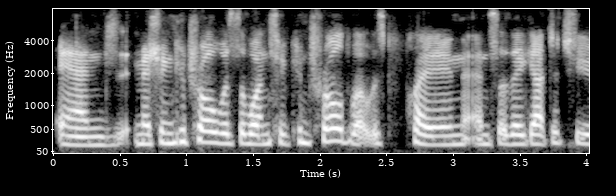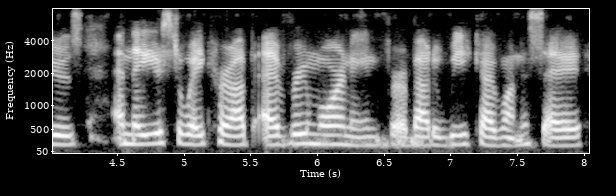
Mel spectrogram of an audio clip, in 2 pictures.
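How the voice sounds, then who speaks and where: A woman's voice: mid-range voice, steady tone, fairly quick, few pauses, darkish tone, dry recording, highs cut off. A young adult woman giving conversational, explanatory answers as a guest in an interview. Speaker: interview guest, aspiring astronaut.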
